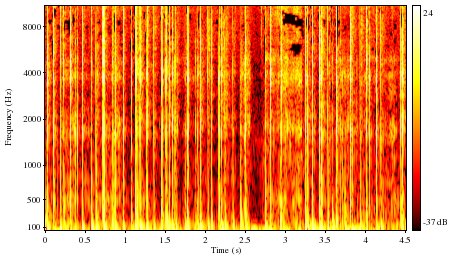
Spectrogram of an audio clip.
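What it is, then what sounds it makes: Plastic lid of a wet wipes pack. Long nails tap fast on the plastic lid of a wet wipes pack lying flat on a fluffy mat in front of an untouched binaural mic. A dense stream of quick, sharp clicks follows with almost no gaps, each dying away at once over a low, steady rumble.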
